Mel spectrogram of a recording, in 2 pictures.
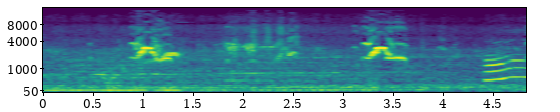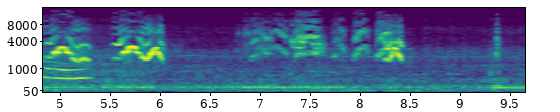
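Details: A pet cockatiel gives spaced sharp chirps over a steady low hum, with a wavering voice-like whistle in the middle and a buzzy burst of calls toward the end.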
